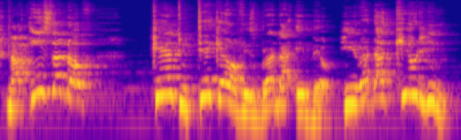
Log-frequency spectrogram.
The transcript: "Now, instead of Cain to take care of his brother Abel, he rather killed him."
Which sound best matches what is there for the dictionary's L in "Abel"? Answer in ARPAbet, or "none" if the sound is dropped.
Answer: L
